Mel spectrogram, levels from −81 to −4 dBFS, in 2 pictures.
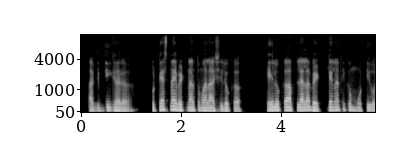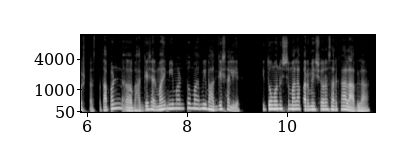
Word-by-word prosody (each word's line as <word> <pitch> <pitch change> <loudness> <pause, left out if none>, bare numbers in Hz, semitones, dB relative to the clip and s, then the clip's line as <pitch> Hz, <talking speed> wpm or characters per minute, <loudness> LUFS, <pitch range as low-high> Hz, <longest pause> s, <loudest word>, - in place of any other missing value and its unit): अगदी 105 +2 -3
खरं. 105 -4 +1 0.4
कुठेच 130 +3 +1
नाही 140 0 +5
भेटणार 115 -2 +1
तुम्हाला 110 -2 +1
अशी 110 +1 -2
लोकं. 100 -3 -2 0.6
हे 115 +2 +3
लोकं 125 +1 +2
आपल्याला 115 +1 +2
भेटले 115 +1 0
ना, 120 +1 0
ती 130 - -6
खूप 130 -1 -1
मोठी 105 +1 -4
गोष्ट 110 -4 -3
असतात. 95 +6 -9
आपण 180 +11 -1
अ, 115 -2 +1
भाग्यशाली 130 +7 -1
म 145 +3 +4
मी 180 +1 0
म्हणतो 190 +1 -2
म 195 -1 -1
मी 185 0 +2
भाग्यशाली 140 -4 -1
आहे, 90 - -4 0.5
की 150 - -5
तो 170 - +6
मनुष्य 170 0 0
मला 165 0 +2
परमेश्वरासारखा 145 0 +1
लाभला. 105 -4 +2
120 Hz, 175 wpm, -24 LUFS, 110-145 Hz, 0.6 s, तो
